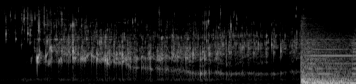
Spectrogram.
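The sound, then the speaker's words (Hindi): A milkman pours milk steadily into a container left outside a house, its gurgling tone sinking lower as the vessel fills, before a sudden louder, broader splash or rush takes over for the last half second. “बाहर ही रखा है बर्तन, उसमें डालकर चला जा।”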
